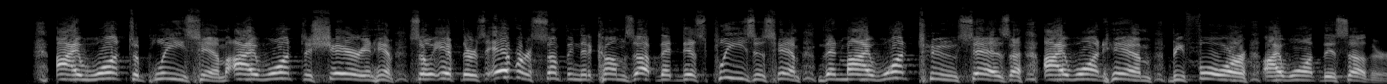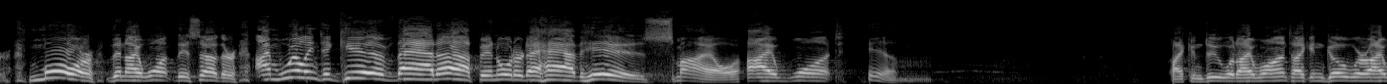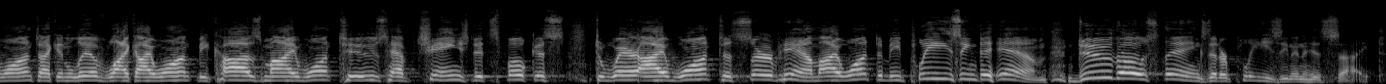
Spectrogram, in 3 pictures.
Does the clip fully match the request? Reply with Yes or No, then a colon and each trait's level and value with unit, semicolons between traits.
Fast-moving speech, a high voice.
No: average, 155 wpm; high, 210 Hz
